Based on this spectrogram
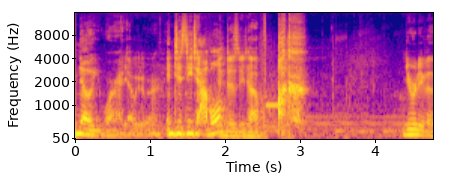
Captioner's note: beep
